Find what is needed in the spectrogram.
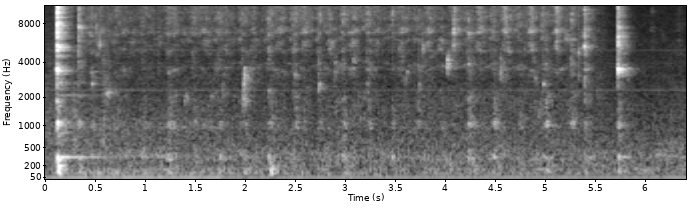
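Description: Small kitchen items handled on a table: a knock at the start that rings briefly, then a scatter of light clicks and ticks, two of them louder near the end.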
